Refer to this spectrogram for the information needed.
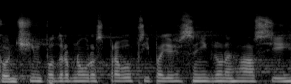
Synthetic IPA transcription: ko̞nt͡ʃiːmpo̞d̪ɾo̞bnowɾospɾavufpr̝̥iːpaɟɛʒɛsɛɲɪɡdo̞nɛɦlaːsiː

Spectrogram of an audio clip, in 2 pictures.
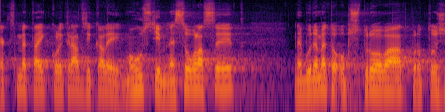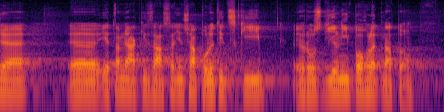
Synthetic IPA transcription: jaksmɛt̪ajɪko̞lɪkɾaːt̪r̝ɪkalɪmo̞ɦuscɪmnɛso̞wɦlasɪt̪ | nɛbudɛmɛt̪o̞ʔopst̪ɾuo̞vat̪pɾo̞t̪o̞ʒɛ | jɛt̪amɲaːkiːzaːsadɲɛt̪r̥ɛbapo̞lɪt̪ɪt͡skiː | ɾo̞zɟiːlniːpo̞ɦlɛt̪nat̪o̞̰

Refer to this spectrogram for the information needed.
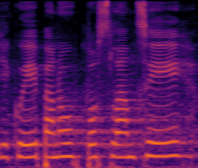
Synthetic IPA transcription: ɛkujɪpanuposlant͡sɪ

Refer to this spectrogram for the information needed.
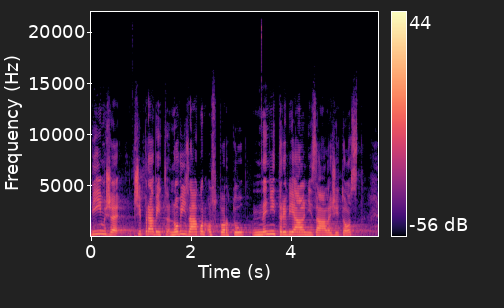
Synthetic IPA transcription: viːmʒɛpr̝̥ɪpɾavɪt̪noviːzaːko̞nʔo̞spo̞ɾt̪unɛɲiːt̪ɾɪvɪaːlɲiːzaːlɛʒɪt̪o̞st̪

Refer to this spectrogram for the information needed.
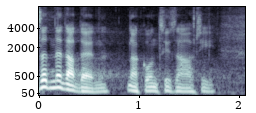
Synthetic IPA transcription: ɛdnɛnadɛnːako̞nt͡sɪzaːr̝iː

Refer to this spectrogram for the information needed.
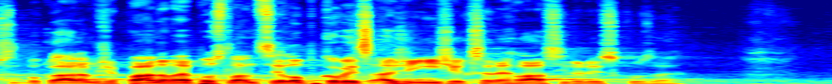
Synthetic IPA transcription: r̥ɛt̪̚po̞klaːdaːmʒɛpaːnovɛːpo̞slant͡sɪlo̞pkovɪt͡saʒɛɲiːʃɛksɛnɛɦlaːsiːdo̞dɪskuzɛ

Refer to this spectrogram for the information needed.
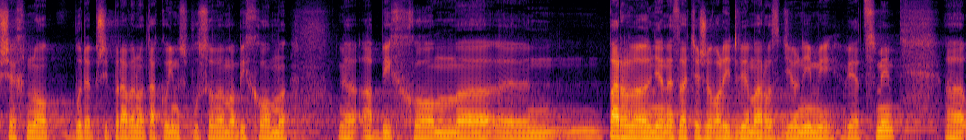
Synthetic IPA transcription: fʃɛxnobudɛpr̝̥ɪpɾavɛno̞t̪akoviːmspuːsobɛmabɪxom | ʔabɪxom | paɾalɛlɲɛnɛzacɛʒovalɪdvjɛmaɾo̞zɟiːlniːmɪvjɛt͡smɪ

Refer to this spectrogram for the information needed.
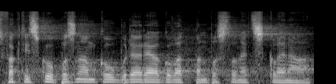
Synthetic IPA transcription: sfakt̪ɪt͡sko̞wpo̞znaːmko̞wbudɛɾɛaɡo̞vat̪̚panpo̞slanɛt͡ssklɛnaː

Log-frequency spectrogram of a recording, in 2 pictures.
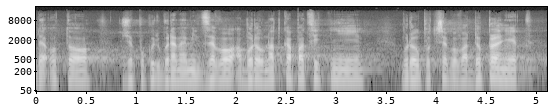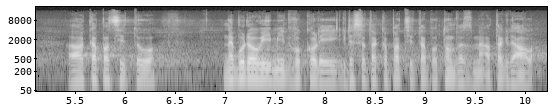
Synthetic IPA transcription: dɛʔo̞t̪o̞ʒɛpokuɟ̚budɛmɛmiːt̪zɛvo̞ʔabudo̞wnat̪kapat͡sɪt̪ɲiː | budo̞wpot̪r̝̥ɛbo̞vad̪̚do̞pl̩ɲɪt̪ | kapat͡sɪt̪u | nɛbudo̞wjɪmiːt̪voko̞liɡdɛsɛt̪akapat͡sɪt̪apo̞t̪o̞mvɛzmɛʔat̪aɡdaːl

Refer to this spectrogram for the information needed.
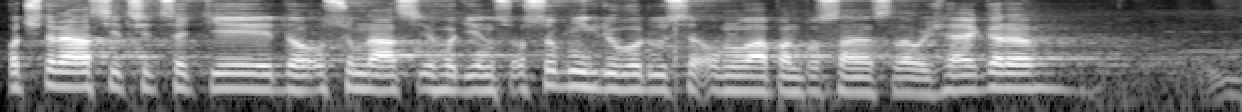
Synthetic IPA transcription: ʔot̪̚t͡ʃt̪r̩naːt͡scɪt̪r̝̥ɪtt͡sɛcɪdo̞osumnaːt͡scɪɦo̞ɟɪnsʔo̞so̞bɲiːɣduːvo̞duːsɛʔomlowvaːpanposlaɲɛt͡slɛvoʃɦɛːɡɾ

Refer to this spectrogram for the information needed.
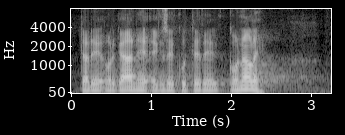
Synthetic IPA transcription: t̪adɪʔo̞ɾɡaːnɪʔɛɡzɛkut̪ɪvɪko̞nalɪ̰

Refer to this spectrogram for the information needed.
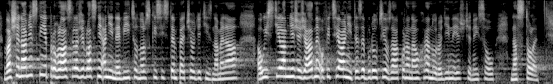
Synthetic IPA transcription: vaʃɛnaːmɲɛst̪̚kɪɲɛpɾo̞ɦlaːsɪlaʒɛvlast̪ɲɛʔaɲɪnɛviːt͡sono̞ɾskiːsɪst̪ɛːmpɛːt͡ʃɛoɟɛcɪznamɛnaː | ʔaujɪscɪlamɲɛʒɛʒaːdnɛːʔo̞fɪt͡sɪaːlɲiːt̪ɛzɛbudo̞wt͡siːɦo̞zaːko̞nanao̞xɾanuɾo̞ɟɪnɪjɛʃcɛnɛjso̞w | nast̪o̞lɛ

